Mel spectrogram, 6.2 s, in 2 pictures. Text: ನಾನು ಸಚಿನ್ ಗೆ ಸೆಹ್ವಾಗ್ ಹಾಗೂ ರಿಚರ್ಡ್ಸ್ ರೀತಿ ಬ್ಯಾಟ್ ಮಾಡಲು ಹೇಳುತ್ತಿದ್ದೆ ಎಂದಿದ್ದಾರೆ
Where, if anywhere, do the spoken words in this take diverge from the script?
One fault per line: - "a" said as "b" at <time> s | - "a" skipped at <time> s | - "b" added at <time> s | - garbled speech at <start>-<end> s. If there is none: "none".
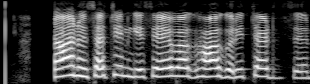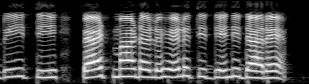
none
